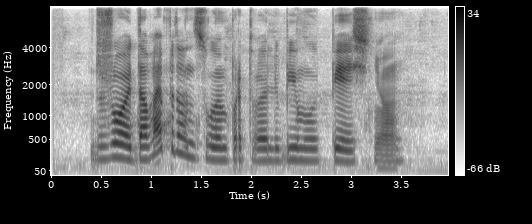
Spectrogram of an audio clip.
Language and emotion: Russian, positive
